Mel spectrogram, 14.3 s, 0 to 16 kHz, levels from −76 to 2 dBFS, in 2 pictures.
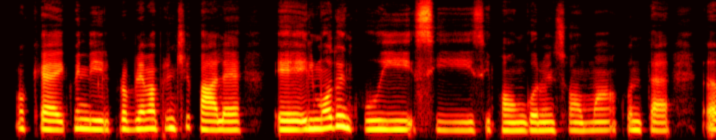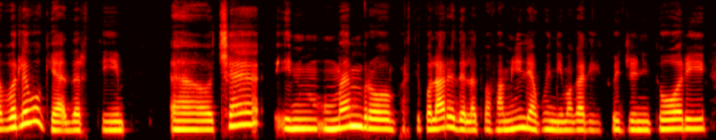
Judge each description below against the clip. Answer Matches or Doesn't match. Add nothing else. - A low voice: Doesn't match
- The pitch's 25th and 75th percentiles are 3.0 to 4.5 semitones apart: Doesn't match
